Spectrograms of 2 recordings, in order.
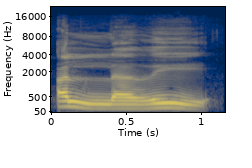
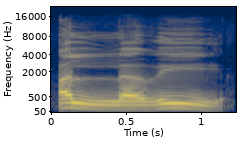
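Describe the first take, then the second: The two takes are said the same way.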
